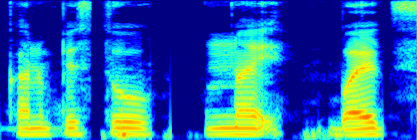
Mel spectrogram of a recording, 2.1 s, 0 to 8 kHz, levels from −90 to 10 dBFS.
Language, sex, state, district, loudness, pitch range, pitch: Telugu, male, Andhra Pradesh, Sri Satya Sai, -20 LUFS, 125-130 Hz, 130 Hz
